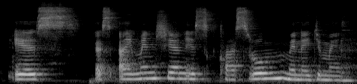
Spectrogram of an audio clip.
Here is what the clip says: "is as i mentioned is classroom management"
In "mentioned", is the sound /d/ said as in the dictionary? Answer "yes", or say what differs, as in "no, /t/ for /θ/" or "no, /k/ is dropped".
no, /d/ is dropped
